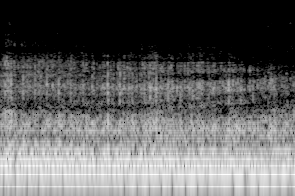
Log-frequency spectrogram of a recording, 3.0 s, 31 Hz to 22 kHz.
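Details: 426 Daytona V8 (oil changed about 3,000 miles ago, oil very black and low) idling after sounding bad on startup: lumpy uneven idle with loose knock and light ticking; owner suspects rod knock, cause unconfirmed.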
